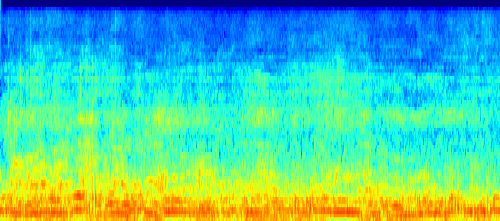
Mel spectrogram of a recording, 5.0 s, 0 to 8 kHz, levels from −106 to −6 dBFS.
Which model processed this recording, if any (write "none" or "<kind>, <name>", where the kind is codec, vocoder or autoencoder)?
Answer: codec, SNAC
